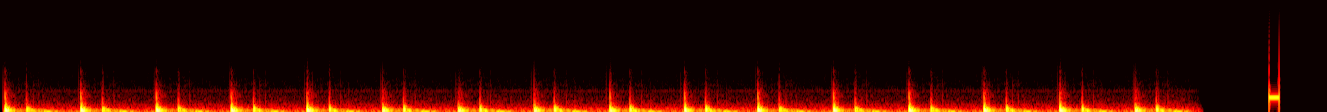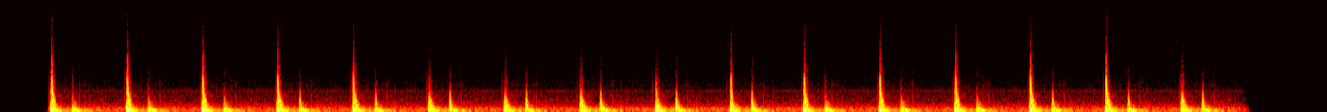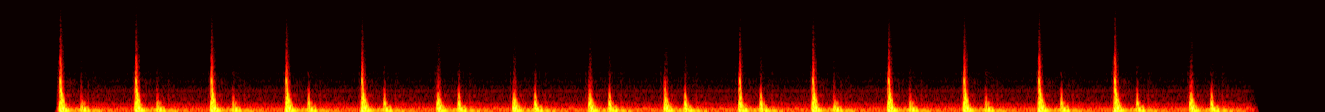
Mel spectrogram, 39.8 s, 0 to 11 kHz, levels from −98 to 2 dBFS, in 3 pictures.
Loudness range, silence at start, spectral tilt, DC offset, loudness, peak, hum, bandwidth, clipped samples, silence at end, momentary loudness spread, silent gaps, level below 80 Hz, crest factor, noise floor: 5 LU; 0.05 s; -15 dB/octave; under 0.1%; -26 LUFS; -2 dBFS; none; 1.7 kHz; under 0.1%; 0.85 s; 16 LU; 12.02-12.67 s, 12.80-13.73 s, 25.76-27.08 s; -26 dBFS; 22 dB; under -90 dBFS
